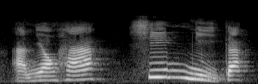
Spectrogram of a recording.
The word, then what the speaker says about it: 안녕하십니까: Viết là bờ nhưng đọc là M. Vì vậy từ này chúng ta sẽ đọc là 안녕하십니까 chứ không đọc là 십니까.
